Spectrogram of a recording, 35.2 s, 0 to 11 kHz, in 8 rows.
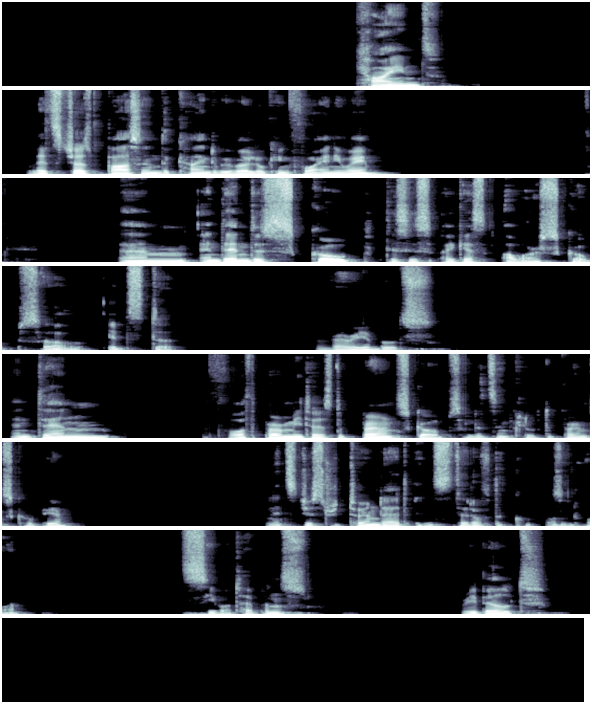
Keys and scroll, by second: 5.8 super+space, 8.8 super+p, 11.5 Up, 12.5 Down, 13.2 End, 14.0 Left, 16.1 super+space, 18.1 super+p, 21.3 super+space, 22.9 Down, 23.3 Up, 24.1 shift+Left, 25.5 Down, 25.7 End, 26.1 Left, 27.4 super+v, 27.5 Up, 28.1 BackSpace, 29.6 ctrl+shift+super+F9.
